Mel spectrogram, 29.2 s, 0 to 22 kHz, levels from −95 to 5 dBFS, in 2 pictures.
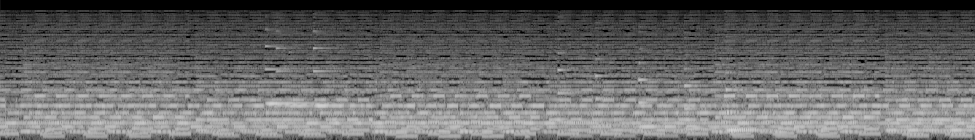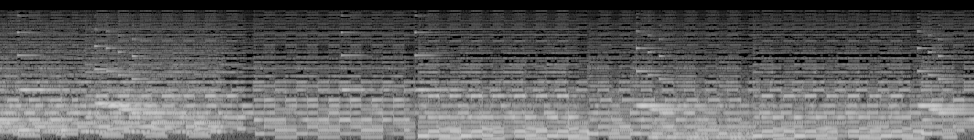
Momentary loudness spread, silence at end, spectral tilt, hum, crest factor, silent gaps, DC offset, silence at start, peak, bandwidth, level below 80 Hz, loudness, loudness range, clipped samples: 5 LU; 0 s; -6 dB/octave; none; 14 dB; none; under 0.1%; 0 s; -4 dBFS; 16 kHz; -38 dBFS; -19 LUFS; 3 LU; under 0.1%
